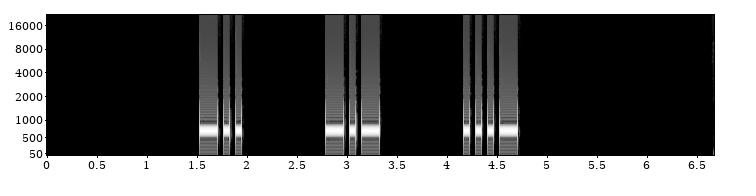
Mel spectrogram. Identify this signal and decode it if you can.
Morse code, heard as a keyed tone, about 20 wpm, spaced as for 8 wpm, 700 Hz. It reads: DKV
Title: 205 Lesson 33e - Letter j - Three Characters 20wpm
